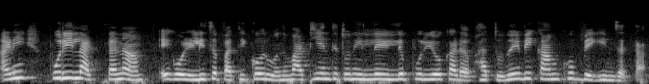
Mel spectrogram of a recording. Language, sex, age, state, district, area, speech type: Goan Konkani, female, 30-45, Goa, Ponda, rural, spontaneous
